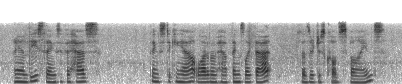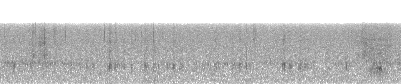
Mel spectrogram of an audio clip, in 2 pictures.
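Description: A felt-tip pen scratches softly across paper.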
